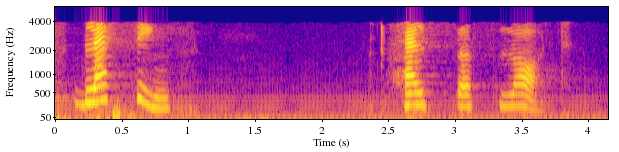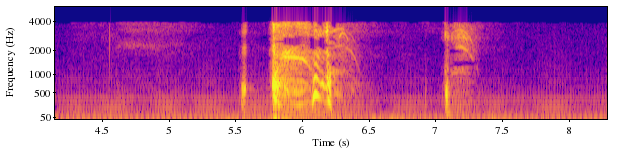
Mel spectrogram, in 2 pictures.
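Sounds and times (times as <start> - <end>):
speech: 0.3 - 1.0, 2.7 - 3.8
person coughing: 5.6 - 7.5
person clearing throat: 7.1 - 7.5.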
